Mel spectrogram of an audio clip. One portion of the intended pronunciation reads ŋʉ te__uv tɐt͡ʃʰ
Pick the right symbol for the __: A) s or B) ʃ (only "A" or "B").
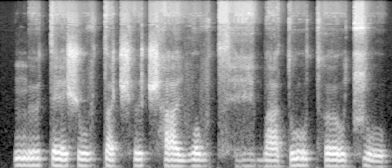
B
